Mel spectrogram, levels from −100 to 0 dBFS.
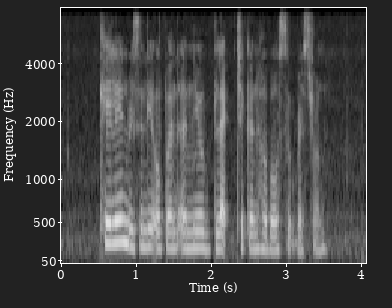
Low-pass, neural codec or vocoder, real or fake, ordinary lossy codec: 7.2 kHz; codec, 16 kHz, 16 kbps, FunCodec, trained on LibriTTS, 50 frames a second; fake; none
